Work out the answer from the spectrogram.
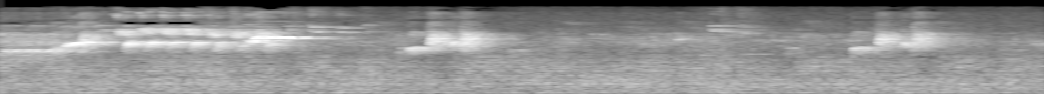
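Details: Caged European goldfinches of the major mutation type during mating. High, bright tinkling twitters come in short bursts, a longer run at the start and then brief clusters about two seconds apart, over faint background hiss.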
